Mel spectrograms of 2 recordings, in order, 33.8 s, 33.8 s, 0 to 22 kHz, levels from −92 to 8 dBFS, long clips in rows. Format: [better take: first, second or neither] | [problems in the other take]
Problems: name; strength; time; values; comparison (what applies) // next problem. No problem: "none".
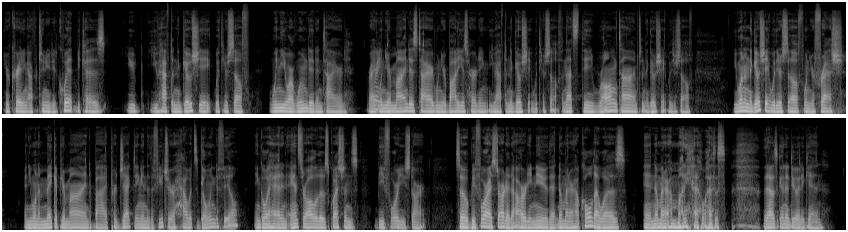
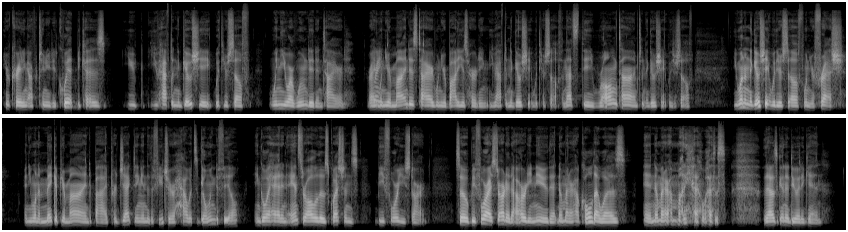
first | thin; very; fading below 300 Hz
